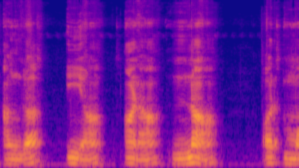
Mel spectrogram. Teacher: इनके उच्चारण में हवा जो होती है वो नाक से निकलती है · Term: नासिक के व्यंजन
